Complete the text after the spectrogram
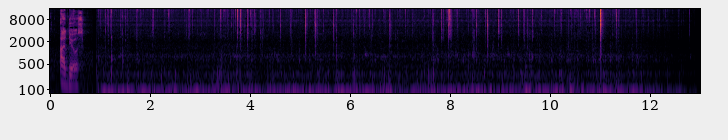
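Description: A wood fire roars and crackles with sharp pops.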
